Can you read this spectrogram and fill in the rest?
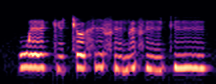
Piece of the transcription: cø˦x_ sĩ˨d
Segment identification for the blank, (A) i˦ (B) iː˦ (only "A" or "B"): A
